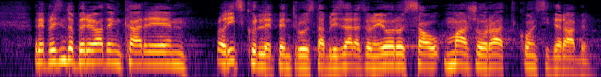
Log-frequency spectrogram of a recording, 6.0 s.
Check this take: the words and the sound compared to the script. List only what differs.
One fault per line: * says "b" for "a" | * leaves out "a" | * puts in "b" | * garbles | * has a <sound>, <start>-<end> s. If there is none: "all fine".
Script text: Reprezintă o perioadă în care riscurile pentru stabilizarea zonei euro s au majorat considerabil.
all fine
